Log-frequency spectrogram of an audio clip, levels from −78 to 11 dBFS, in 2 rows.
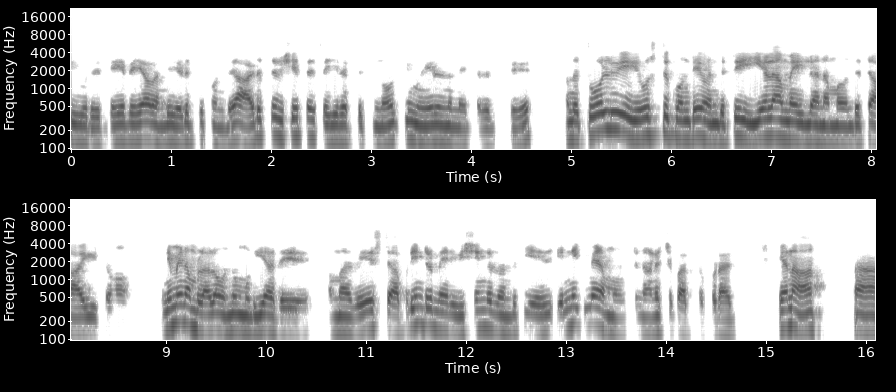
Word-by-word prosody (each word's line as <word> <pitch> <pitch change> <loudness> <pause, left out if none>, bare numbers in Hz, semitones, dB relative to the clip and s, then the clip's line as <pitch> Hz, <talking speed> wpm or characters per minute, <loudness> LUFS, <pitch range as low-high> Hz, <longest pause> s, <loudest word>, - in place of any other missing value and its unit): ஒரு 110 -1 -2 0.2
தேவையா 125 +2 +2
வந்து 120 +1 -1
எடுத்துக்கொண்டு, 120 -3 -6 0.2
அடுத்த 150 +8 -1
விஷயத்த 155 -1 -2
செய்றதுக்கு 120 -1 -2
நோக்கி 130 +3 -2
முயலனுமே 115 -2 +1
தவிர்த்து, 105 +1 -7 0.5
அந்த 140 0 +2
தோல்விய 195 0 +4
யோசித்துக் 160 0 0
கொண்டே 150 +1 +2
வந்துட்டு 130 +4 +1 0.2
இயலாமைல 140 -4 +3
நம்ம 115 0 0
வந்துட்டு 120 +1 -1
ஆகிட்டோம். 115 -1 -3 0.4
"இனிமே 165 +6 +2
நம்பளால 135 -6 +3
ஒண்ணும் 130 0 +1
முடியாது. 120 -2 +1 0.4
நம்ம 120 +1 -1
வேஸ்ட்" 140 +4 +1
அப்டீன்ற 170 0 -1
மேரி 135 -2 0
விஷயங்கள் 145 +2 -3
வந்துட்டு, 125 +3 -7
எ - - 0 0.2
என்னைக்குமே 175 +2 -1
நம்ம 120 -3 -3
வந்துட்டு 110 +2 -18
நினைச்சு 120 +1 -4
பார்க்கக்கூடாது. 105 -1 -3 0.5
ஏன்னா. 160 -2 +3 0.6
ஆ - - +4
130 Hz, 140 wpm, -24 LUFS, 120-150 Hz, 0.6 s, தோல்விய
